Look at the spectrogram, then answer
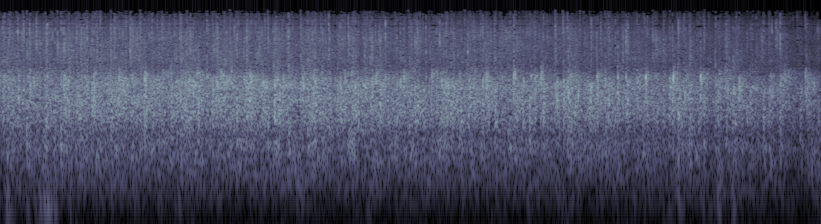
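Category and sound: crowd, big applause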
